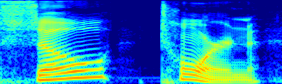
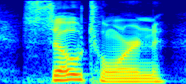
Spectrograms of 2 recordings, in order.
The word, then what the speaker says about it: Sew Torn: It is called So Torn, but so is spelled S-E-W.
